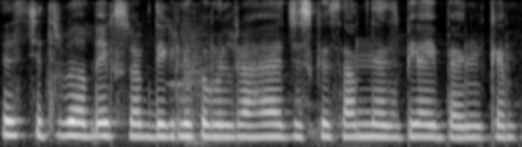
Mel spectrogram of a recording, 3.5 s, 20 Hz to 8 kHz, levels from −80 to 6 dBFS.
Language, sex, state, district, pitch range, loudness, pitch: Hindi, female, Gujarat, Valsad, 240-255 Hz, -16 LUFS, 245 Hz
